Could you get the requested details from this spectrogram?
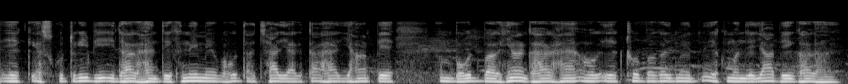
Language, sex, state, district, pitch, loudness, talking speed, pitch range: Hindi, male, Bihar, Jamui, 140 Hz, -15 LUFS, 190 wpm, 135-150 Hz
